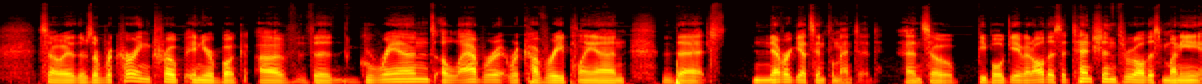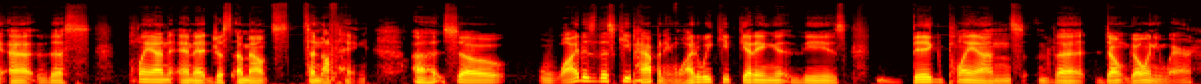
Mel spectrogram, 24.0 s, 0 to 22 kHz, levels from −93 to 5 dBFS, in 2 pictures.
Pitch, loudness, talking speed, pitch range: 105 Hz, -25 LUFS, 145 wpm, 95-115 Hz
